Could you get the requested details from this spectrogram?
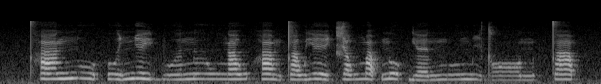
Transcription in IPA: t̪ʰ aː˧˥ ŋ ɲ uː˥˨ h u˧˩ ə̯ ɲ e˥˨ j b u˩˧ ə̯ n ɯː˧ w ŋ a˧˥ w h a˥˨ m t̪ a˧ w j eː˥˨ t͡ɕ a˧˥ w m a˥˨ p̚ n oː˥˨ k̚ j ɛː˩˧ n m uː˧˥ m i˥˨ d ɔː˧ n | t̪ a˧ p̚

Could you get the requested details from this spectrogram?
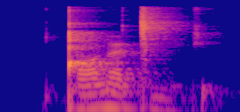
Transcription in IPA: ǃ ɑ ɳ æ ǀ i̤ c

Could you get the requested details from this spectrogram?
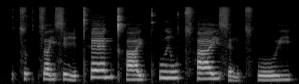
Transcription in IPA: t͡s ʊ˨ k̚ t͡s ɐ˨ j s iː˨˩ t̪ʰ ɛː˥ ŋ kʰ aː˨ j kʷʰ iː˥ w t͡sʰ aː˥ j s ɪ˨˩ ŋ t͡sʰ uː˨˧ j

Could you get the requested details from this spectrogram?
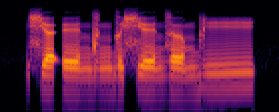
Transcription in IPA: ɕ ɛː ʔ eː n d ə ŋ ɡ ə ɕ eː n z əː m b iː

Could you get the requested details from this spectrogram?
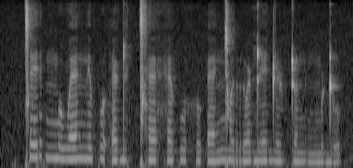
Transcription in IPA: ǀ e r ŋ͡m ʊ w ɛ n ɪ p ʊ ʔ ɛ ɖ e ǀʰ ɛ h ɛ p u h u ʔ ɛ ŋ͡ǀ ʊ r u ɐ̯ ɖ e d e ɭ ɪ ʈ ʊ n ɛ ŋ͡m ʊ ɖ u

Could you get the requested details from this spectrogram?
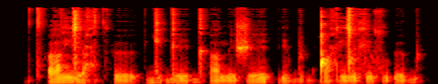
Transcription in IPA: t͡sʼ a ŋ͡ǀ e ħ t͡sʼ ø | ɡʲ e ɡ e ɡ | a n e ʃ e | ɾʲ ɨ b ø b ǃ ɐ ħ ŋ͡ǀ ə xʲ a sʷ ɨ ʔ ø b

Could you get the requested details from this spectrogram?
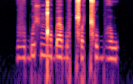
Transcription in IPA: v ɪ ɓ ʊ ʃ ŋ͡ǃ ɔ ɓ æ b ɑ ǁ ə˞ ǁ u bʱ ə w

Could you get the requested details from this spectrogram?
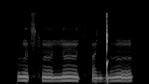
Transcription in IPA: l ə̃ s f œ̃ː n œ̃ː t͡sʼ ã ɡ͡ǃ ə̃ː

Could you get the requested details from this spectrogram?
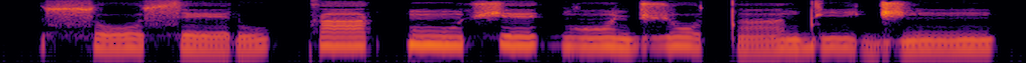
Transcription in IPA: s o˧ s e˨ ɾ u˨˦ k a˦ k͡p ũ˦ ʃ e˦ ɡ ɔ̃˦ d͡ʒ o˦˨ t ã˨˦ d i˦˨ d͡ʒ ĩ˧

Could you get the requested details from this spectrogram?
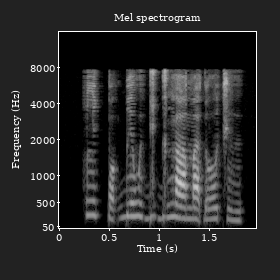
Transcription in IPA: l i˦ k͡p ɔ˨˦ ɡ͡b e˦ w ɨ˧ ɡ i˦˨ ɡ ɨ˦ ŋ aː˧ m a˨ ɗ oː˦ t͡ʃ ɨ˧

